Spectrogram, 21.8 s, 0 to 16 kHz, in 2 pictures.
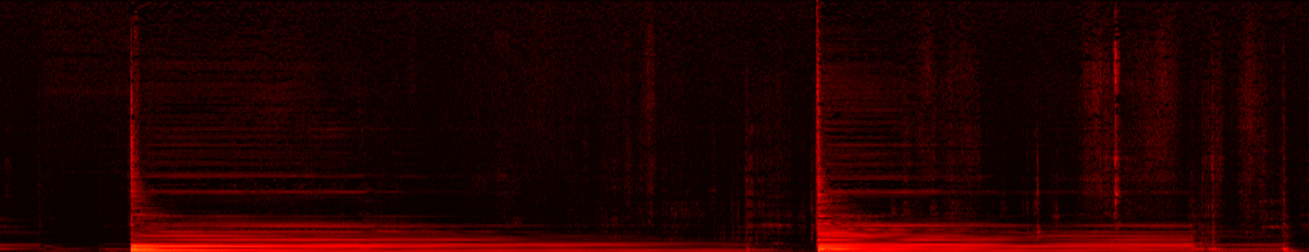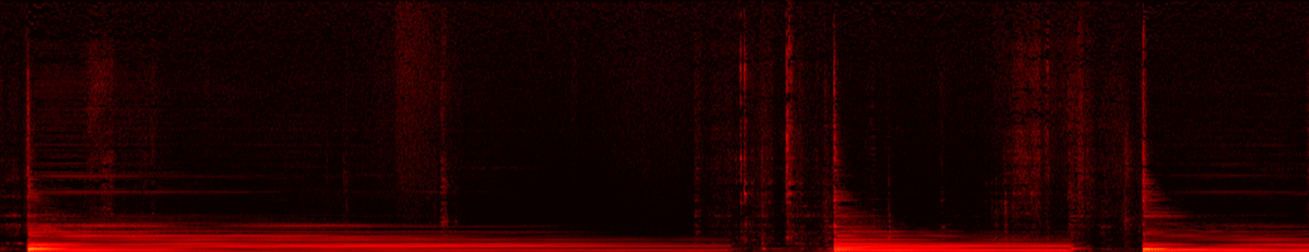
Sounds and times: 0.0s nylon guitar 21.8s

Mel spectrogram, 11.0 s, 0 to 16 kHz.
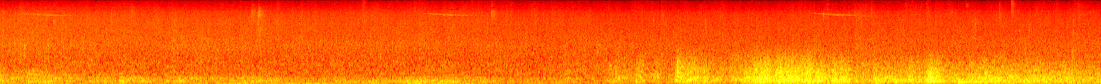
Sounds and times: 5.7s thunderstorm 11.0s

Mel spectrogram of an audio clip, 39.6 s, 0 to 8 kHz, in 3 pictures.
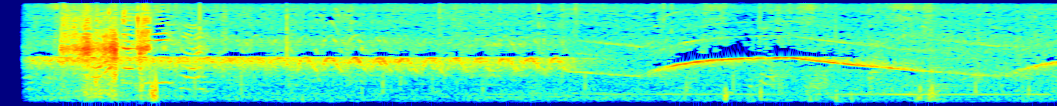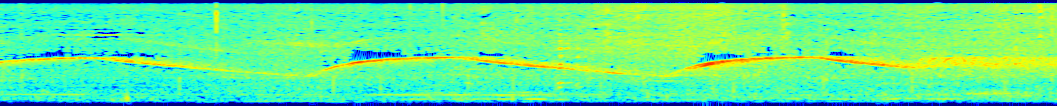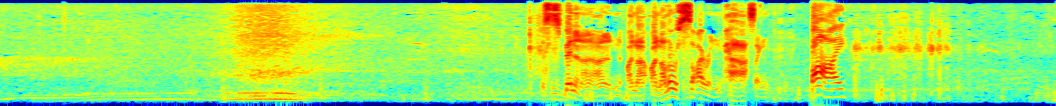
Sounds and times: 0.3s Ambulance Passing 39.6s

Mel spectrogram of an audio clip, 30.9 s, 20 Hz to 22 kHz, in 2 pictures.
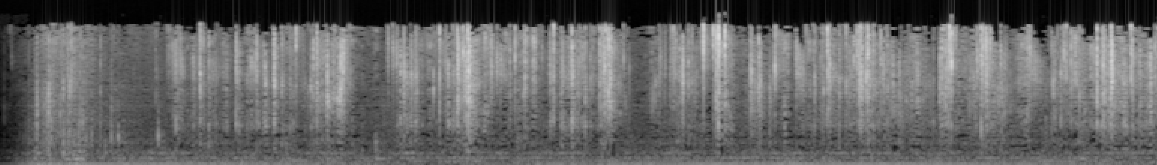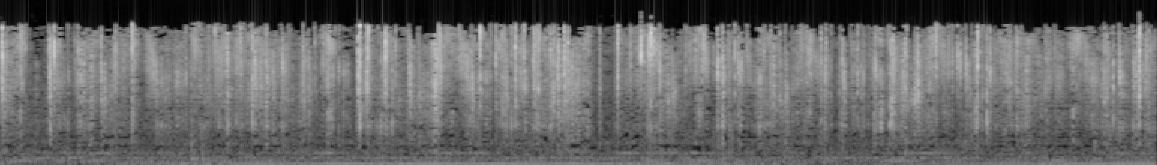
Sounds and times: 0.1s turning pages 30.8s

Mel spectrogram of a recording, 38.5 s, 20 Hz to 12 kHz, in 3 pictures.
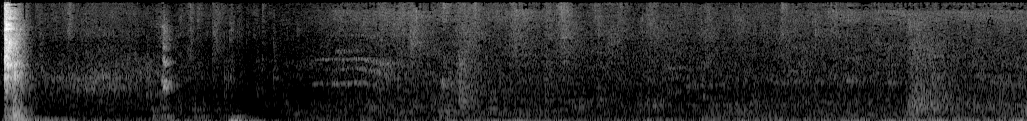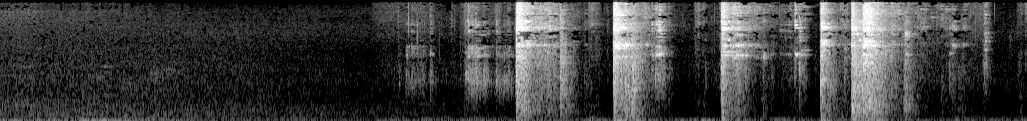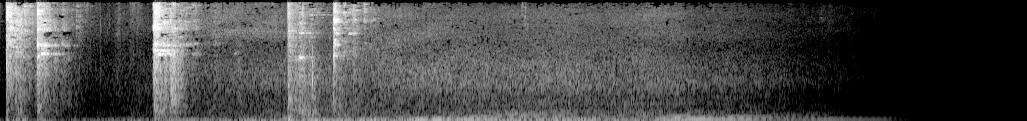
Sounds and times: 17.8s glass recycling bank 26.9s
27.5s glass recycling bank 30.5s

